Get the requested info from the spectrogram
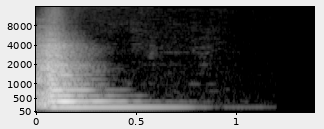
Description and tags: One-shot from Versilian Studios Chamber Orchestra 2: Community Edition sampling project.
Instrument family: Strings
Instrument: Viola Section
Articulation: spiccato
Note: F#3
Midi note: 55
Midi velocity (center): 95
Microphone: 2x Rode NT1-A spaced pair, sE2200aII close
Performer: Brendan Klippel, Jenny Frantz, Dan Lay, Gerson Martinez
single-note, midi-note-55, strings, fsharp3, multisample, spiccato, viola-section, midi-velocity-95, viola, vsco-2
